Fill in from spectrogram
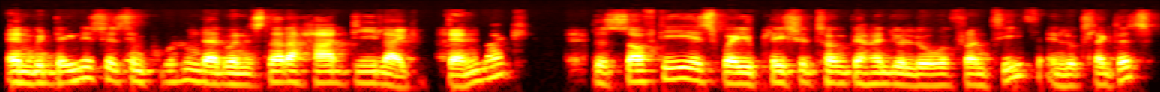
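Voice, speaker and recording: A man's voice: medium pitch, brisk, warm tone. A man teaching a live beginner language class, patient and encouraging as he explains pronunciation step by step. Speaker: Danish teacher.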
